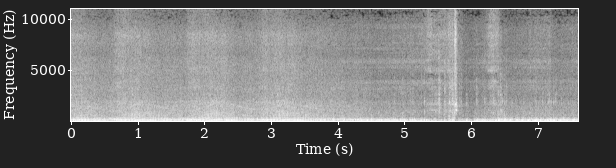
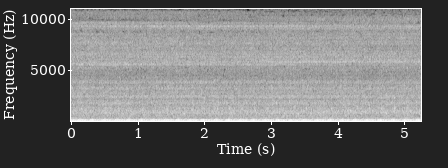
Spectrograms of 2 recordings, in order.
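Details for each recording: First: 1967 Mustang barn find V8, unmoved over 30 years, being carburettor-tuned with both idle screws fully closed yet still idling: low, lumpy idle that wavers and sags; running rich because the bad power valve diaphragm leaks fuel from the bowl into the engine. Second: 1967 Mustang barn find after new power valves were fitted and carburettor orifices cleaned: deep, steady burble with an even beat, no misses or hunting; idles perfectly, though the source of extra fuel is still unknown.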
